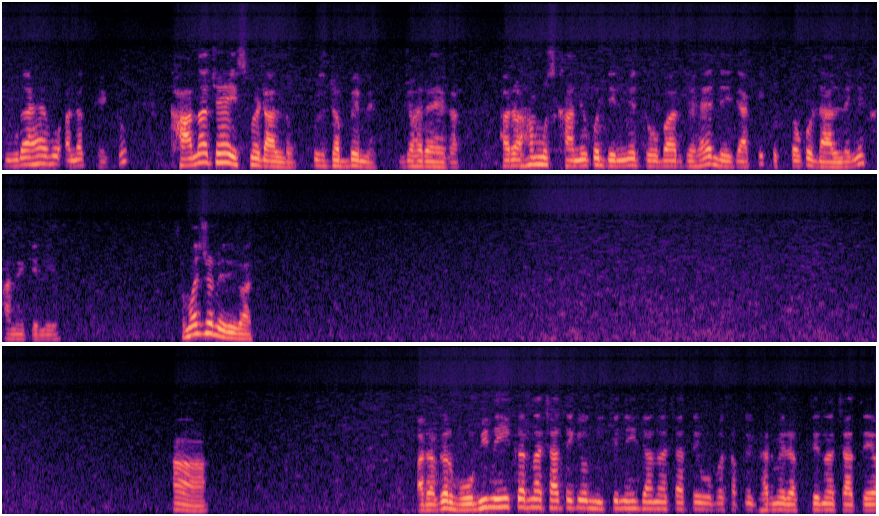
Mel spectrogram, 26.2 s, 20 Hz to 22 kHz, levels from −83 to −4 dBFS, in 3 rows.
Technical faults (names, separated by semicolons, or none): noise suppressor artifacts; speech cut by the noise suppressor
